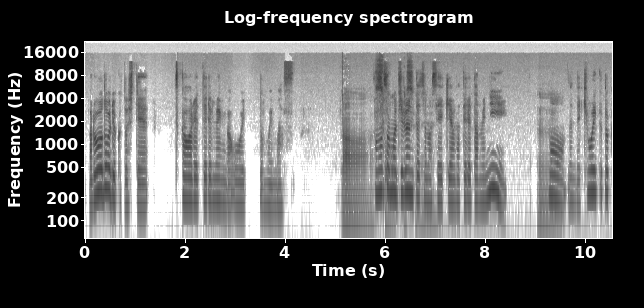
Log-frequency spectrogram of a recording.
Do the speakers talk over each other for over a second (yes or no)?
yes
